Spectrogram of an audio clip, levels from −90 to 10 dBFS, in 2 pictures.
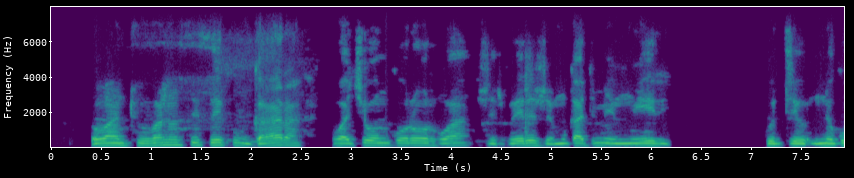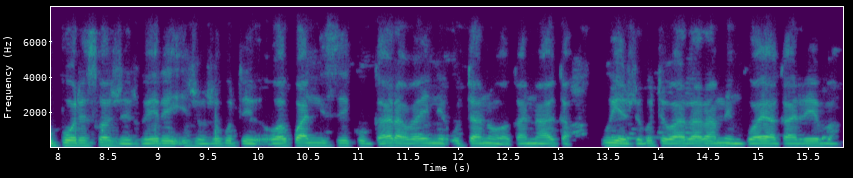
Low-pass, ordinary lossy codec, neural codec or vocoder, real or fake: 7.2 kHz; Opus, 32 kbps; none; real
